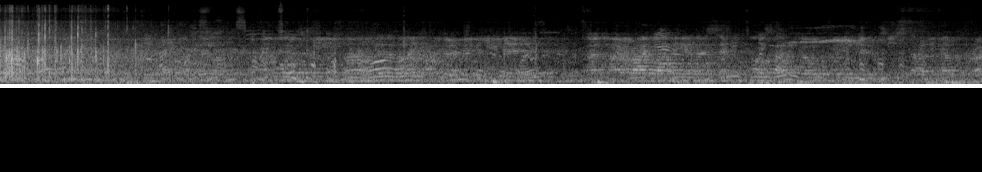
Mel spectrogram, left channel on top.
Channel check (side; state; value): right; silent; 56 dB below the other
